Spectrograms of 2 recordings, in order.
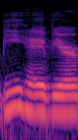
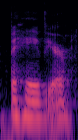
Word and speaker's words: behavior: And then we have the IOR here in the last syllable, behavior, veer. You can think of that as an ear or also just a y sound with a tense sound, yer.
